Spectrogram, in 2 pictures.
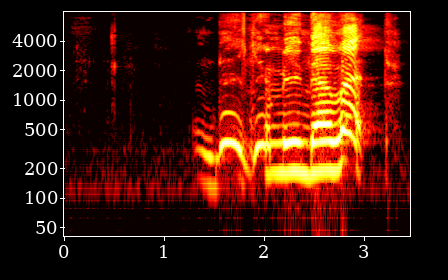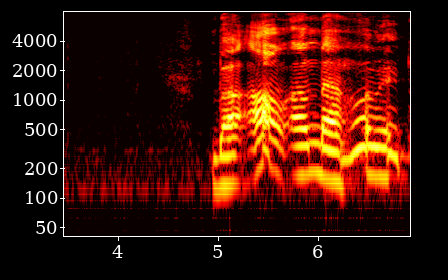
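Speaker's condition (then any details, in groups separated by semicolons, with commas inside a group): Cerebral palsy; involuntary hand movements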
